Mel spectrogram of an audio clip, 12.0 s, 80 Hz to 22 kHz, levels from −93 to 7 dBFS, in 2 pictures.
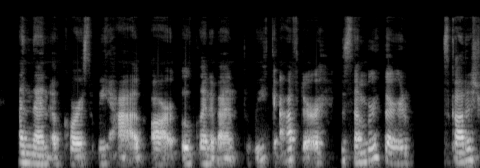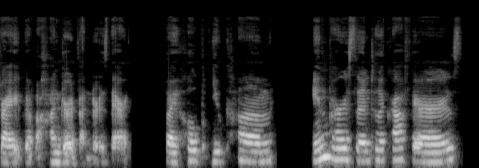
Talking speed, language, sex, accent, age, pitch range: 160 wpm, English, female, American, 20-39, 185-255 Hz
